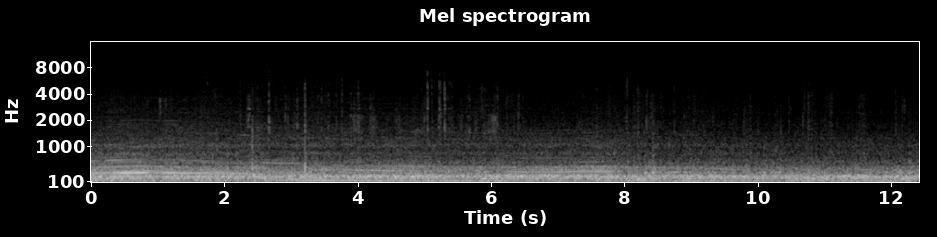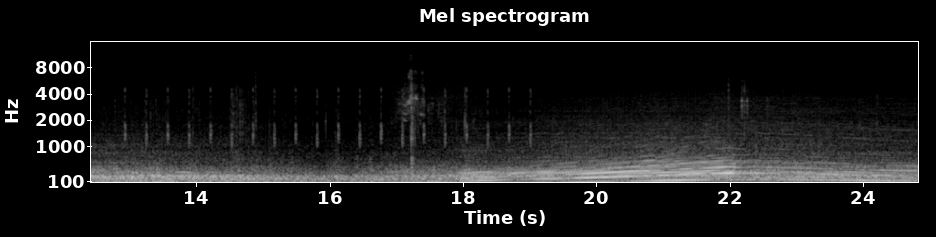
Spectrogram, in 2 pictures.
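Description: A Mini John Cooper Works engine, flood-damaged, with its exhaust valve open, hums and drones steadily from inside the car, then rises in pitch as it revs up toward the end.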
